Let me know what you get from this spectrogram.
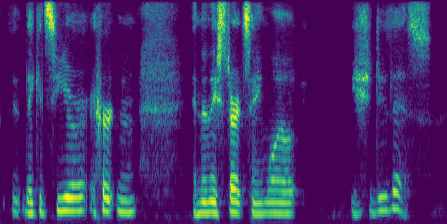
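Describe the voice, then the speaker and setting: A man with a Canadian accent speaks in a fairly high pitch and an unremarkable speaking voice. His intonation stays fairly even against a quiet background. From Canada. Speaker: fitness and lifestyle guest. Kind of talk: casual chat.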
